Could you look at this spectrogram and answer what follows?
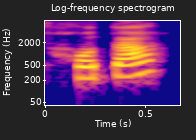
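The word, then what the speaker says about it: jota: we have j when the letter name is hota and you can see it sounds like the english h so hota um for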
